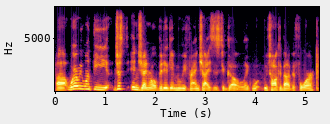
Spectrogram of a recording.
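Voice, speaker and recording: A man's voice: fairly high pitch, brisk, darkish tone, lo-fi sound. A man hosting a podcast in casual chat, rambling and easily sidetracked as he talks. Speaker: podcast host.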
